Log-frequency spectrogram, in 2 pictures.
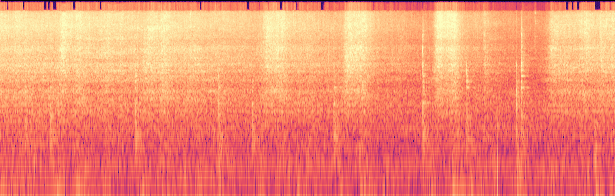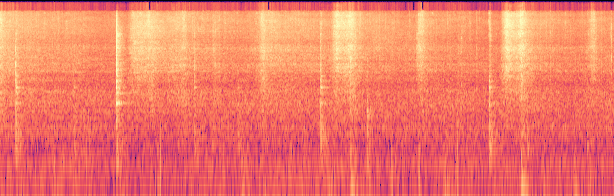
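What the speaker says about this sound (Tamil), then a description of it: "இதையும் பச்சை வாசனை போகிற வரைக்கும் வதக்கிக்கணும்." Green chili and garlic paste sizzles while being sautéed in a pan, a continuous hiss broken by repeated scraping stirs and soft clatters of the spoon throughout.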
